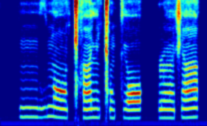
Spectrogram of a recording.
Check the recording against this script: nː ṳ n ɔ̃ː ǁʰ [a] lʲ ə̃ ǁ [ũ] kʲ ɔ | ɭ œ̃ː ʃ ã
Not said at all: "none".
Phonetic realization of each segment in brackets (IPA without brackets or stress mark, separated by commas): ã, ũ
